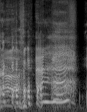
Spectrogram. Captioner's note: laughs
